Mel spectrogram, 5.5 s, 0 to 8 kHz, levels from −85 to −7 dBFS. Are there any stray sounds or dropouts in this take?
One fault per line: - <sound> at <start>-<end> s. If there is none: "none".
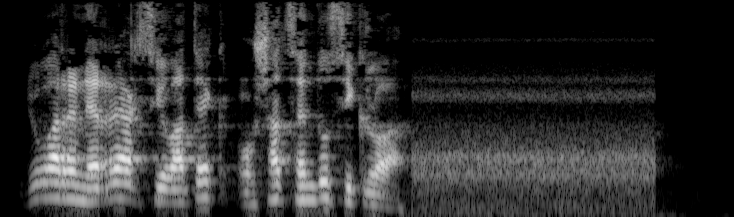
none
